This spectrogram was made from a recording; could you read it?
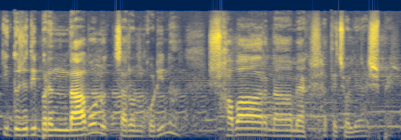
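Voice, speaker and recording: A man with a Bengali accent giving a devotional scripture discourse, chanting Sanskrit verses loudly and then explaining them conversationally while urging the audience to respond. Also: a little high, moderate pace, in a large hall. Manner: urges the audience to call out responses. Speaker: Bhagavat katha preacher. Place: large festival gathering hall.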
